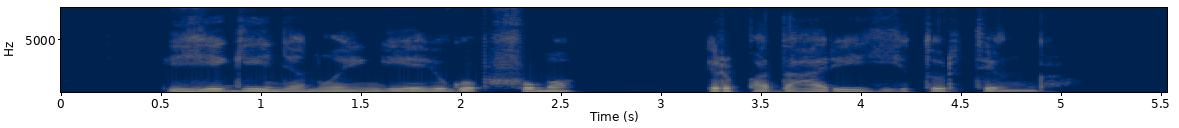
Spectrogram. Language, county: Lithuanian, Kaunas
